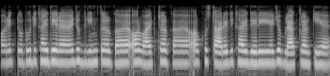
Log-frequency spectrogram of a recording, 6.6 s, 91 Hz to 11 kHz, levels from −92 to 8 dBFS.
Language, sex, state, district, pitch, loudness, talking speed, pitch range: Hindi, female, Bihar, Katihar, 220 Hz, -17 LUFS, 270 wpm, 210-230 Hz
